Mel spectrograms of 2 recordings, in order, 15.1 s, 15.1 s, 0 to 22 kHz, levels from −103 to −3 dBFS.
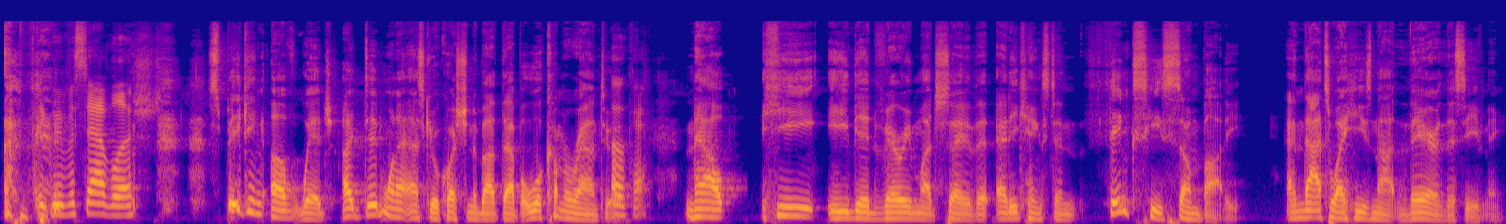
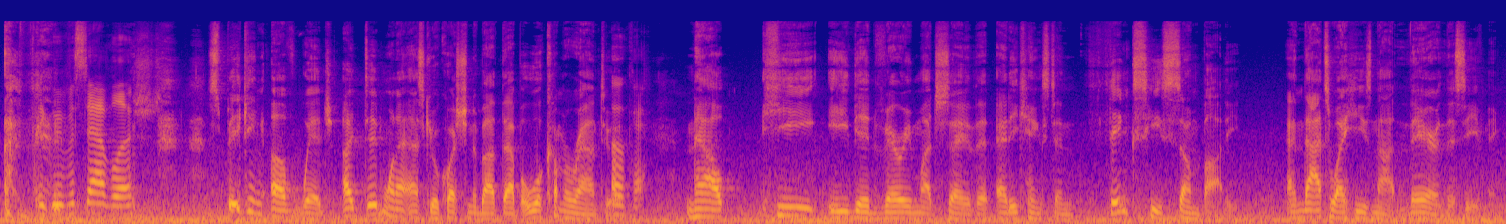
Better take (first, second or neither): first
